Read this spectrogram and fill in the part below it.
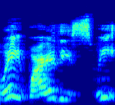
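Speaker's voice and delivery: mock puzzled tone, half-laughing, confused. Retelling own question at a family sunday dinner, imitating own past laughing question. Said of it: "Kinda laughing".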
